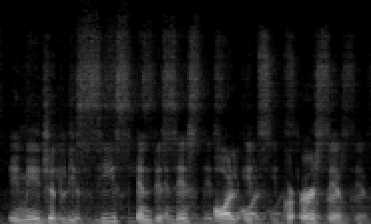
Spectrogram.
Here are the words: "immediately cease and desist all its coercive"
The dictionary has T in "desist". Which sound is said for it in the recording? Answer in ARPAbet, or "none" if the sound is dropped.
T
